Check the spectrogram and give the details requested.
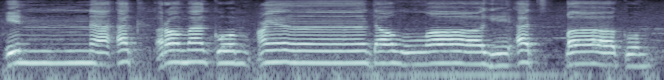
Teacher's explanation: Inna, ini innya agak ditahan ya. Inna agak lama ya, dipanjangin dikit.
